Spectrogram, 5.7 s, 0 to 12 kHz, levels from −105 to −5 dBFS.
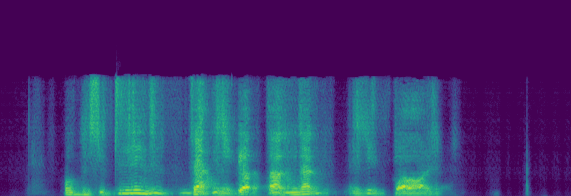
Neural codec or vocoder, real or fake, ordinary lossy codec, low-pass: codec, 16 kHz, 0.5 kbps, FreqCodec, smaller model; fake; AAC, 48 kbps; 7.2 kHz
